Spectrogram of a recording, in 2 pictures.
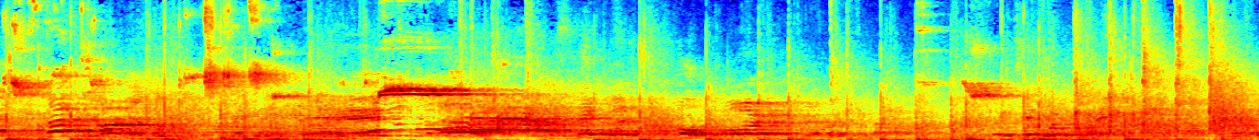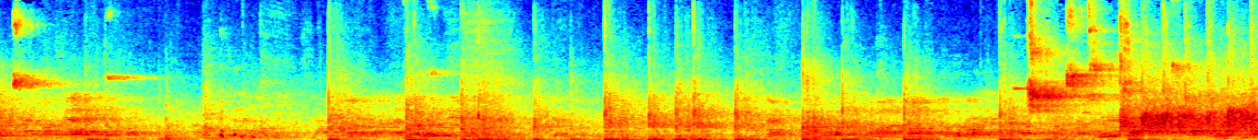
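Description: Basketball being dribbled and bouncing on a hardwood gym floor during play, with players' voices calling out on the court, mostly in the first several seconds, all echoing in a large gym.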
